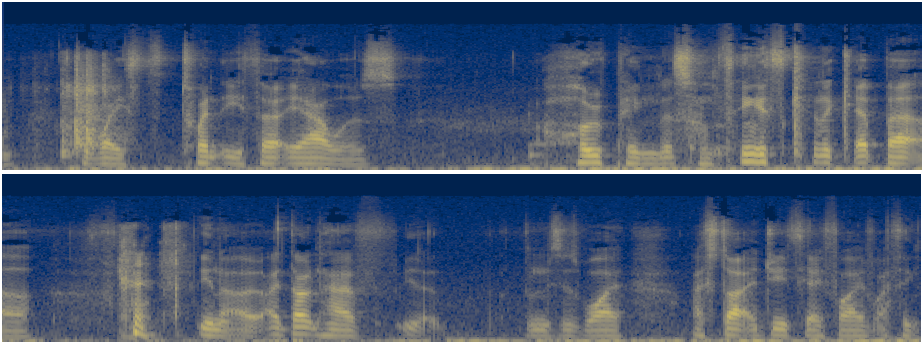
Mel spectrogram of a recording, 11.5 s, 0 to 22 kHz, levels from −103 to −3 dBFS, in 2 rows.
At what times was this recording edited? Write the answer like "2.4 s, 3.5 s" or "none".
7.4 s, 9.0 s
